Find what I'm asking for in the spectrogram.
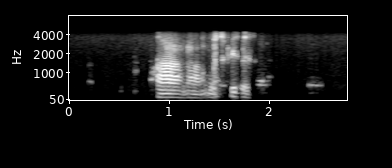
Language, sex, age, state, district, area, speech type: Hindi, male, 18-30, Madhya Pradesh, Harda, urban, conversation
